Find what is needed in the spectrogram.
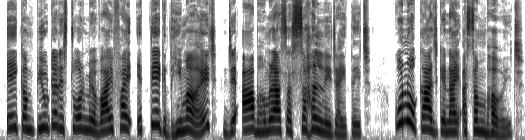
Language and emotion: Maithili, disgusted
